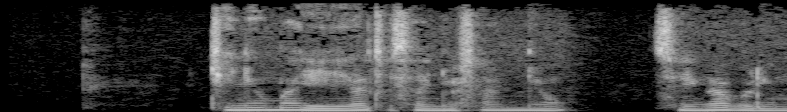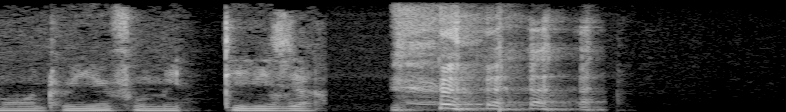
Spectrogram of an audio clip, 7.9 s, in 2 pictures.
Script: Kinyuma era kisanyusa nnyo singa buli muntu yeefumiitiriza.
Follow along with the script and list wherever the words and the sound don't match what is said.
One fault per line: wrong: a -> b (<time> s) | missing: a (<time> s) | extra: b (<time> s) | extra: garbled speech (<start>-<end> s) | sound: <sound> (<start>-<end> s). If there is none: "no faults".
sound: laugh (5.9-7.0 s)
